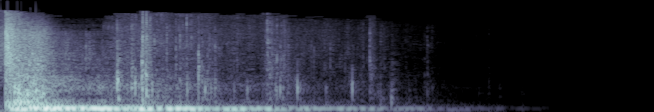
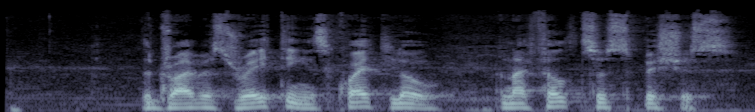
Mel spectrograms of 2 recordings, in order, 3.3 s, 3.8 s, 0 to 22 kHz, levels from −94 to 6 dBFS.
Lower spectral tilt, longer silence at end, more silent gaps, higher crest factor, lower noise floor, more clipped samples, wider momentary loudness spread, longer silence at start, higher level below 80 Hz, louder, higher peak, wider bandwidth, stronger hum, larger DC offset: about the same, -4 dB/octave vs -4.5 dB/octave; first, 1.5 s vs 0.1 s; neither; about the same, 16 dB vs 18 dB; first, -64 dBFS vs -58 dBFS; neither; first, 20 LU vs 5 LU; about the same, 0 s vs 0.05 s; first, -24 dBFS vs -56 dBFS; first, -15 LUFS vs -28 LUFS; first, 0 dBFS vs -10 dBFS; about the same, 16 kHz vs 15.5 kHz; neither; neither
